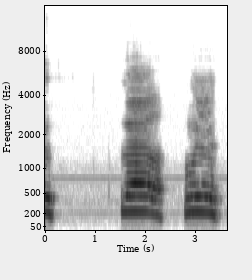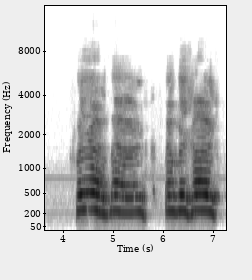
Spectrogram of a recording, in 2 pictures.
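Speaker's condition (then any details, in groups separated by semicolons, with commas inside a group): Speech impairment after birth surgery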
